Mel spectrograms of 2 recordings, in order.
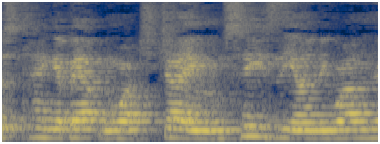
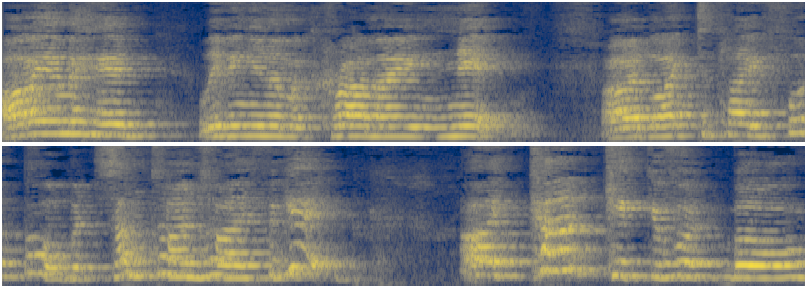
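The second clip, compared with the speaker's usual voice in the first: distinct, high-pitched put-on talking mannequin-head voice; 6 semitones higher, 3 dB louder than usual. Performing a poem as an ex-hairdressing mannequin head, in a different voice. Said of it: "I think I need a different voice for this".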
